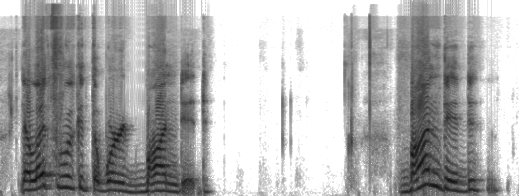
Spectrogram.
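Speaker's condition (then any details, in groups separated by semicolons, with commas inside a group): Cerebral palsy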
